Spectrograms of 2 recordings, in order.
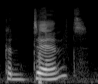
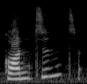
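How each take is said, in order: First: The stress is on the second syllable. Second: The stress is on the first syllable. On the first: The word is used as a verb. "when I stress on the second part of the word" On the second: The word is used as a noun. "I'm stressing on the first word, first part of the word, hence it is a noun"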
